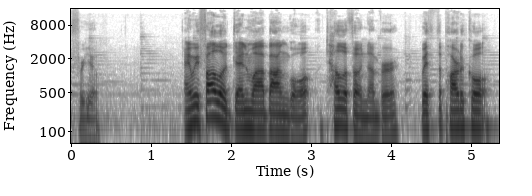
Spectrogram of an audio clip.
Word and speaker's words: 電話番号: 電話番号電話番号電話番号 This is a little bit of a long word, so let's break down the pronunciation for you.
